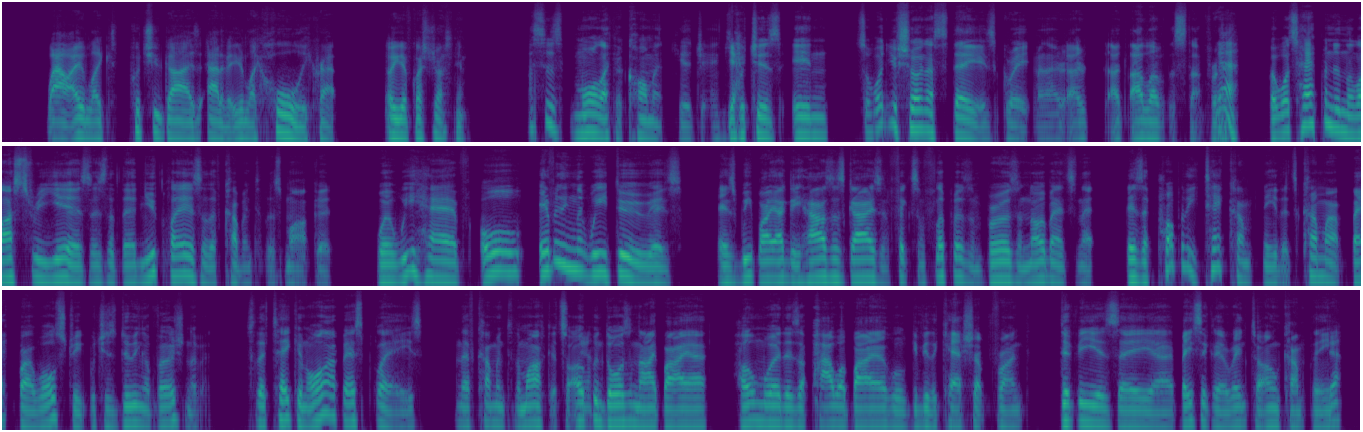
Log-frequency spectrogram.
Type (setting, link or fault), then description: setting, live audience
